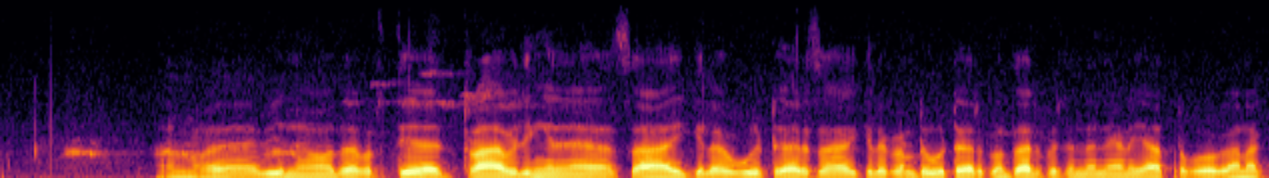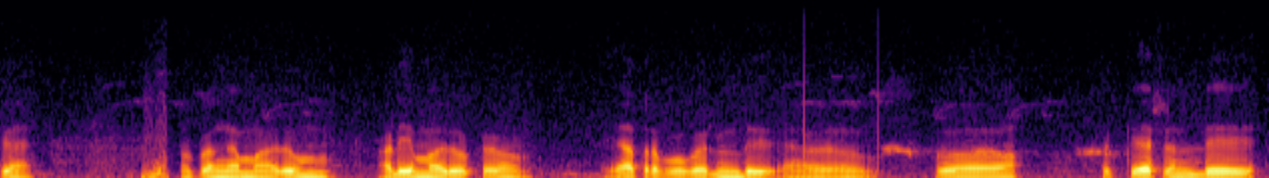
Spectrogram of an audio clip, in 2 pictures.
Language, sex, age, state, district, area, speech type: Malayalam, male, 45-60, Kerala, Malappuram, rural, spontaneous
